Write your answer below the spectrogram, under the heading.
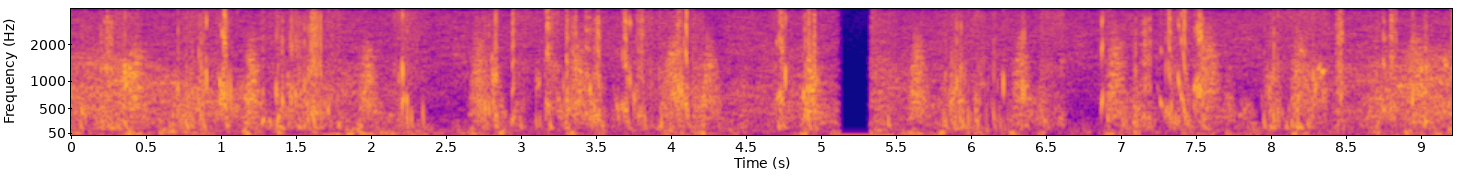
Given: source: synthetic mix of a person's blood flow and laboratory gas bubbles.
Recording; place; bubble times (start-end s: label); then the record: Doppler ultrasound of blood flow; subclavian vein
0.00-0.47 s: bubbles
0.64-1.11 s: bubbles
1.25-1.84 s: bubbles
2.15-2.40 s: bubbles
2.70-2.89 s: bubbles
2.92-3.58 s: bubbles
3.61-4.21 s: bubbles
4.67-4.82 s: bubbles
4.85-5.01 s: bubbles
5.42-5.50 s: bubbles
5.64-5.67 s: bubbles
5.79-6.64 s: bubbles
6.85-7.64 s: bubbles
7.92-8.39 s: bubbles
8.42-8.50 s: bubbles
8.60-8.84 s: bubbles
8.91-9.22 s: bubbles
From the record:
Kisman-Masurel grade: 342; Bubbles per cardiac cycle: rolling drumbeat, 9 or more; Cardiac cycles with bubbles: 100%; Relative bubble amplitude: moderate (0.250 to 0.450); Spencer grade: 3 (all of the cardiac periods contain showers or single bubble signals, but not dominating or overriding the cardiac motion signals); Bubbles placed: anywhere in the cardiac cycle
